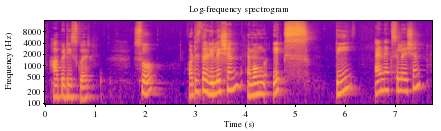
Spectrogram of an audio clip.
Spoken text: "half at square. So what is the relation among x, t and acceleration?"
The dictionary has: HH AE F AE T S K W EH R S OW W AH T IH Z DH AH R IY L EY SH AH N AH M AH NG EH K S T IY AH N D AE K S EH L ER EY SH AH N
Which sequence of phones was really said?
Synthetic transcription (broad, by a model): HH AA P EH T S K W EH R S OW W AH T IH Z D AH R IY L EY SH AH N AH M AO NG EH K S T IY AH N D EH K S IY L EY SH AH N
